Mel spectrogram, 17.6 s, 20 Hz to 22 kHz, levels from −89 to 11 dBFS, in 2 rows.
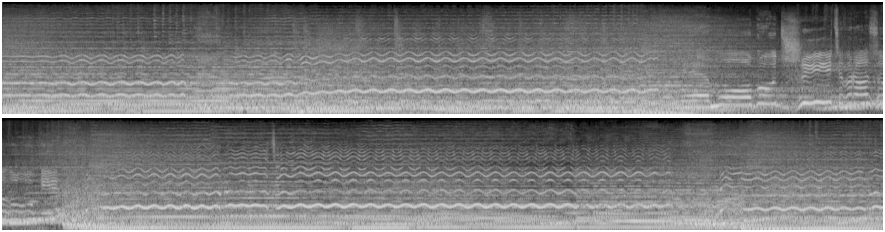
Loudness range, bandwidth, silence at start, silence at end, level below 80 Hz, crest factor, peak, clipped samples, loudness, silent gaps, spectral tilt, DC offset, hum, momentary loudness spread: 2 LU; 19.5 kHz; 0 s; 0 s; -22 dBFS; 10 dB; 0 dBFS; under 0.1%; -10 LUFS; none; -5 dB/octave; under 0.1%; none; 2 LU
